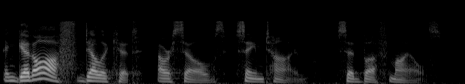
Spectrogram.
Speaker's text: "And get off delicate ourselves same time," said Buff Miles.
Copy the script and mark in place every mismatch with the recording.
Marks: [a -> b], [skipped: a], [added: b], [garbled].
"And get off delicate ourselves same time," said Buff Miles.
